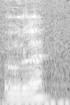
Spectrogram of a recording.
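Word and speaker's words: Ole: wisdom norwegian name uh it's felt o-l-e so oola how they pronounce it norwegian and i called him ollie and everyone's looked at me and burst out laughing one of my my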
